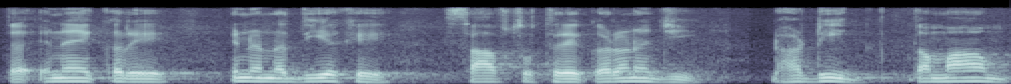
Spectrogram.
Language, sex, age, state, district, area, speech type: Sindhi, male, 30-45, Maharashtra, Thane, urban, spontaneous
